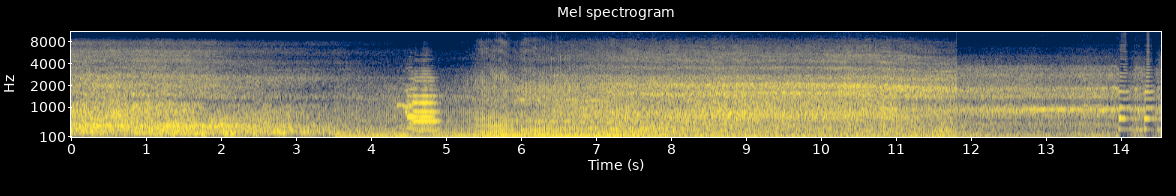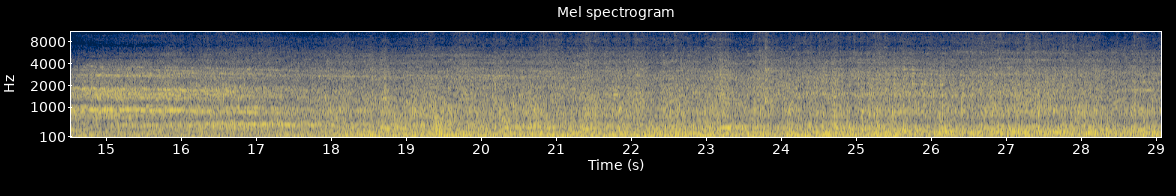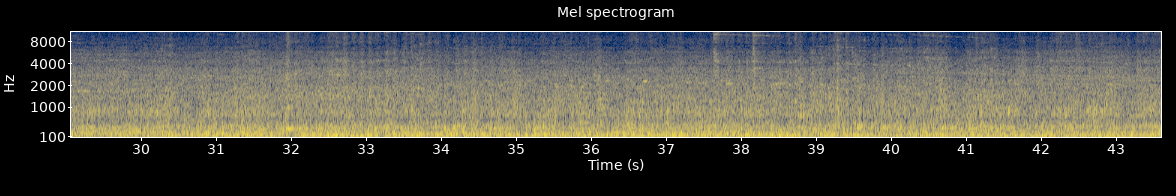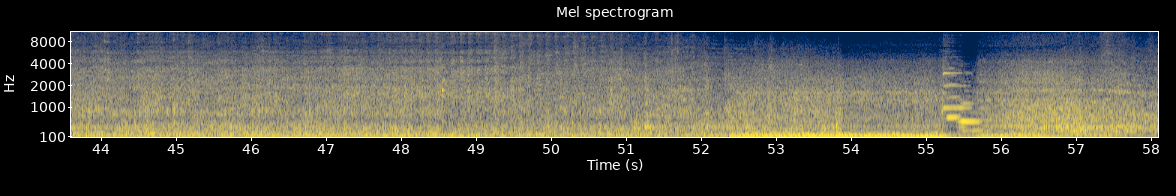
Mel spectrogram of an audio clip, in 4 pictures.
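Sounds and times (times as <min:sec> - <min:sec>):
train rolling on track: 0:00.0 - 0:58.0
train horn: 0:03.9 - 0:07.2, 0:12.7 - 0:16.2, 0:55.2 - 0:56.0
train wheels clacking: 0:15.0 - 0:53.2.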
